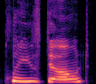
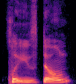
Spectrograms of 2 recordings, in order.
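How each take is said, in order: First: Even higher, louder, near-breaking plea; desperate begging. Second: High frightened plea; begging. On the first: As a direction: beg with rising panic. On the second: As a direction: beg him to stop, voice rising. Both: Acted. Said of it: "she begged him".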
